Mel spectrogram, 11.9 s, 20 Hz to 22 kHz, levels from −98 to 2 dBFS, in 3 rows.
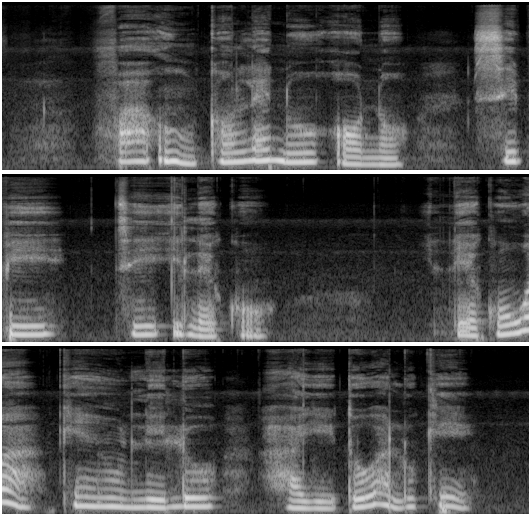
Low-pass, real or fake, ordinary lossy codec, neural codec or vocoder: none; real; none; none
